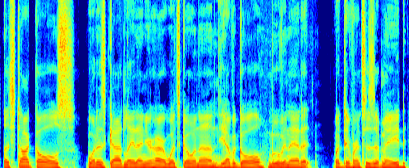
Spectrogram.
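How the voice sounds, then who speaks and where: Male radio host, mellow dry studio voice, preachy and urging. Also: medium pitch, fairly even intonation, moderate pace, no room sound. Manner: preachy, urging listeners to call.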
